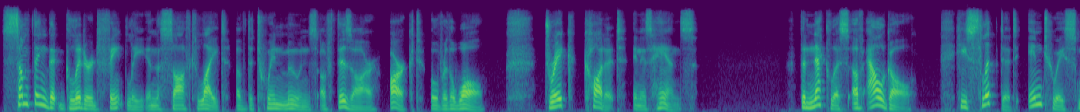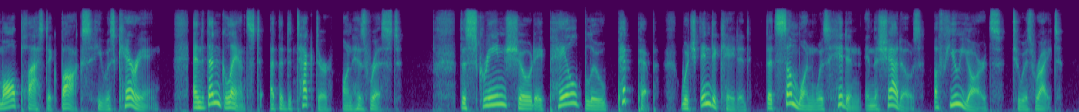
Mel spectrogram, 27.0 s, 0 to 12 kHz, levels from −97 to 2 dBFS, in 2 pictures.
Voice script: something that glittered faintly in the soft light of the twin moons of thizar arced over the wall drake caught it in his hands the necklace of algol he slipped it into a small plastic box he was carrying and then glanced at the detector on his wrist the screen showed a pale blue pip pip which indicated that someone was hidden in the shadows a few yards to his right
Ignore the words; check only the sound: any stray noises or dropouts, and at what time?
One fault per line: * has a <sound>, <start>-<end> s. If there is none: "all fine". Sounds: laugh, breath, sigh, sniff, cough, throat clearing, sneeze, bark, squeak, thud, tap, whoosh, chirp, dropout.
all fine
